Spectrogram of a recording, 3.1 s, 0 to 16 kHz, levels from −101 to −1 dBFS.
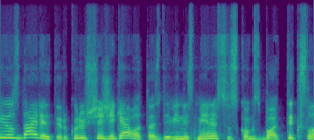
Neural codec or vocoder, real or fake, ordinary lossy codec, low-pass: none; real; Opus, 16 kbps; 14.4 kHz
